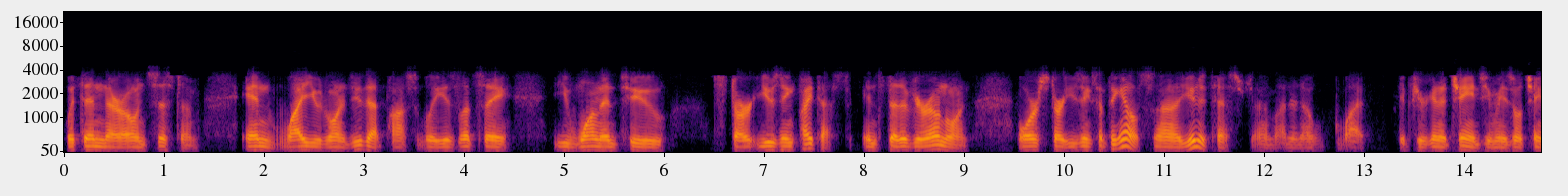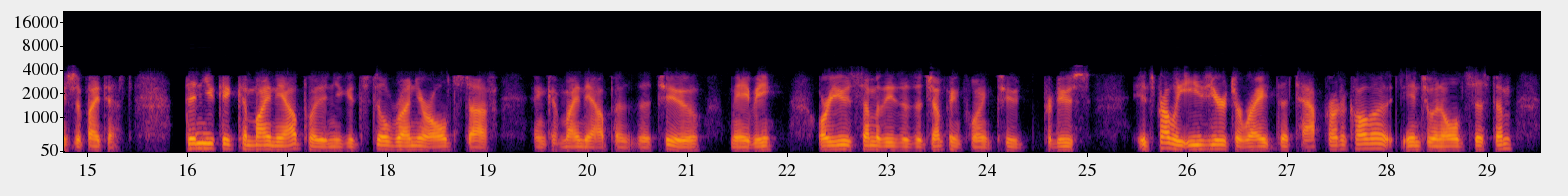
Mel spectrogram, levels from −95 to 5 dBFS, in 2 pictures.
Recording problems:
phone-call audio; poor line; nothing above 3.5 kHz

